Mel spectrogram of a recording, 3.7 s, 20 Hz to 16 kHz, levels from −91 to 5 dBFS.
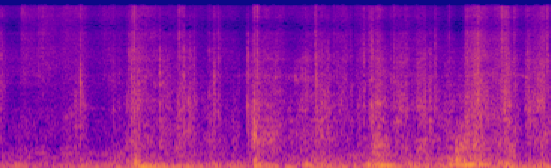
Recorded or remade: remade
